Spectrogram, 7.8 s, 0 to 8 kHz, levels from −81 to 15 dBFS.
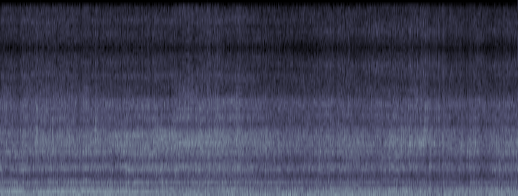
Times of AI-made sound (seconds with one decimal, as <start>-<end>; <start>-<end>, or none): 6.4-7.1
